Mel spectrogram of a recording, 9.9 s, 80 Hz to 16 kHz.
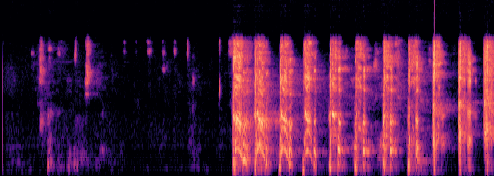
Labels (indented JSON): {
  "expert_labels": [
    {
      "quality": "good",
      "cough_type": "dry",
      "dyspnea": false,
      "wheezing": false,
      "stridor": false,
      "choking": false,
      "congestion": false,
      "nothing": true,
      "diagnosis": "lower respiratory tract infection",
      "severity": "mild"
    }
  ],
  "age": 49,
  "gender": "male",
  "respiratory_condition": true,
  "fever_muscle_pain": true,
  "status": "COVID-19"
}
